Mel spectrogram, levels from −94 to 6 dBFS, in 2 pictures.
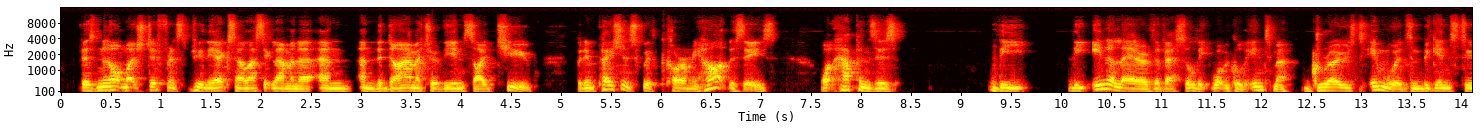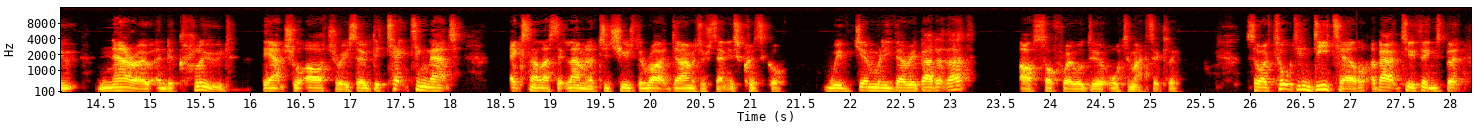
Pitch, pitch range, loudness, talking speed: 115 Hz, 105-135 Hz, -18 LUFS, 175 wpm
